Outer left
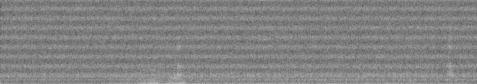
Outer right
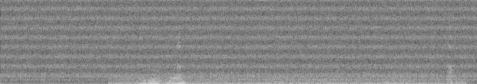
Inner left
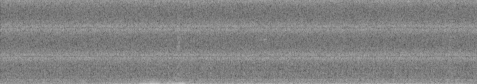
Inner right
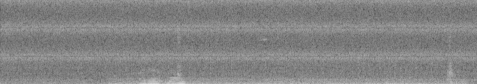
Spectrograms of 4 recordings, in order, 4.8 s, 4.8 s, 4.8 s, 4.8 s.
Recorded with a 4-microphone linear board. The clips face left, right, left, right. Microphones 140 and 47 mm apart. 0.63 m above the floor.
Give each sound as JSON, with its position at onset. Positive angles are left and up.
{"t": 1.1, "sound": "a child speaking", "side_deg": -40}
